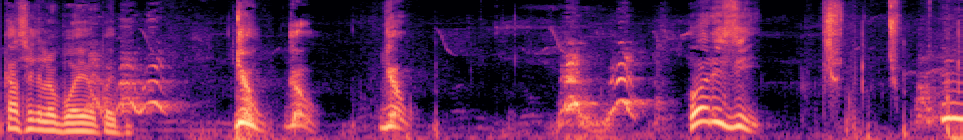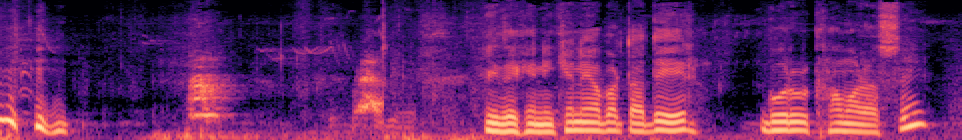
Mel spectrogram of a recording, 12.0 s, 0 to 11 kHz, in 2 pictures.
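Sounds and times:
dog barking: 0.5 - 1.2, 3.5 - 4.2, 7.2 - 7.6, 8.2 - 8.5.

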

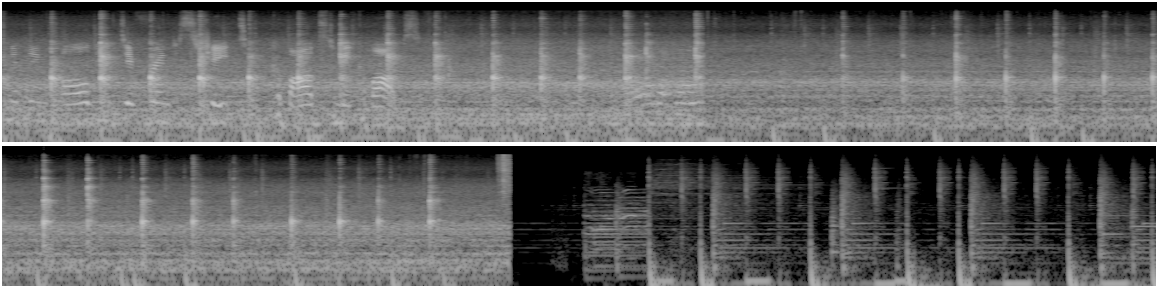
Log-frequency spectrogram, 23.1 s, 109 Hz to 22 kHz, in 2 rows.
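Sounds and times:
hammer striking iron on an anvil: 0.0 - 7.1, 8.3 - 16.1.

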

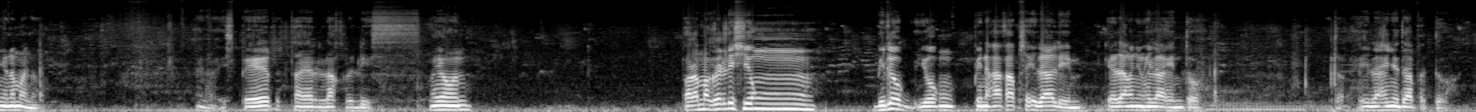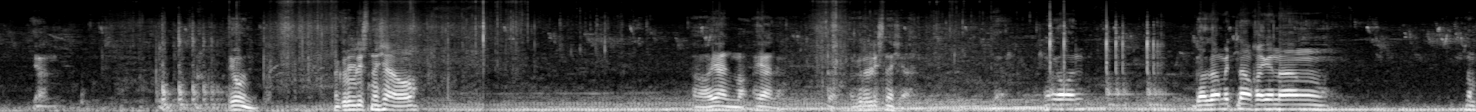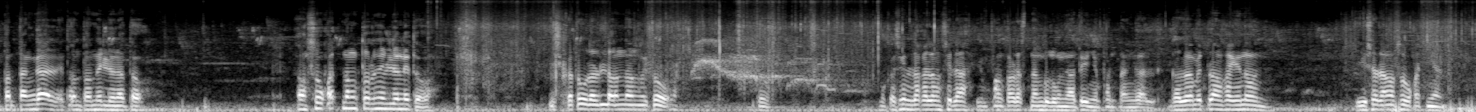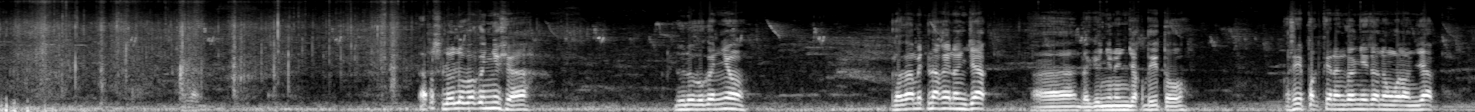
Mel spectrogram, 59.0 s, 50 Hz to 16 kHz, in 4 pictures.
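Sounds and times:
footsteps on dry leaves: 0.8 - 2.0, 15.6 - 16.4, 17.0 - 21.6, 22.7 - 24.7, 33.7 - 50.6.

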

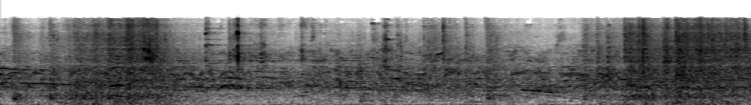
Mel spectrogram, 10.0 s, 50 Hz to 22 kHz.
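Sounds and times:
crowd's loud voices: 0.0 - 10.0.

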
